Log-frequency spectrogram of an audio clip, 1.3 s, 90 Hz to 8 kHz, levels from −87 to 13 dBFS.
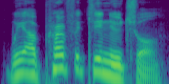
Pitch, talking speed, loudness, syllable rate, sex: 145 Hz, 190 wpm, -17 LUFS, 7.3 syllables/s, male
